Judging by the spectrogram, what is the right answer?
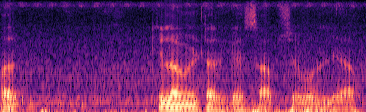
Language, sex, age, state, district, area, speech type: Urdu, male, 45-60, Telangana, Hyderabad, urban, spontaneous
